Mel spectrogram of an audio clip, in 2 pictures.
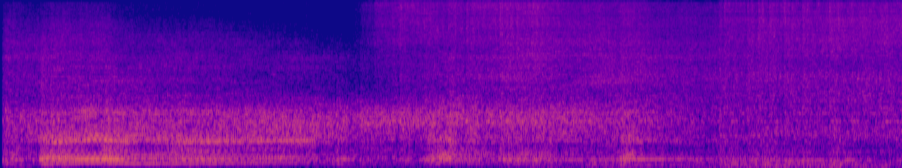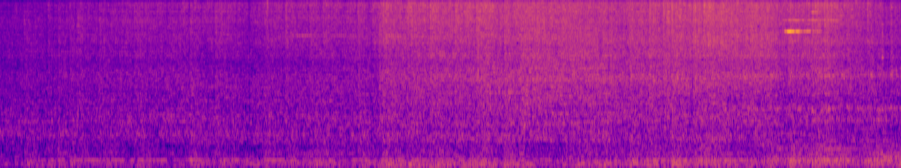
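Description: A car's engine running as the car drives through a parking garage. It starts as a steady low hum, and the engine and road noise grow louder from about two-thirds of the way through as the car comes closer.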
